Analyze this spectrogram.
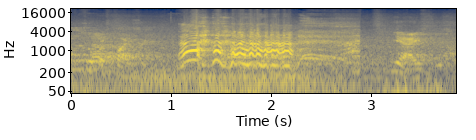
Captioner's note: laughs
